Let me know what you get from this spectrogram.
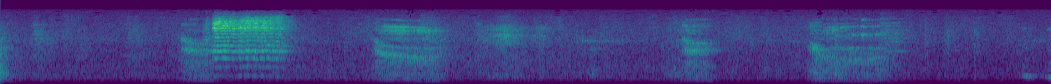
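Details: Grey Face Dartmoor ewes with new-born lambs under two weeks old on a farm; a loud harmonic bleat near two seconds, followed by several softer, breathy bleats spaced every two to three seconds.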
